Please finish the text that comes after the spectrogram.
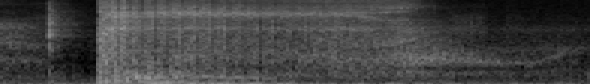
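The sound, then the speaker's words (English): A page turning: a single crisp paper rustle, a brief flick followed by a sustained papery swish lasting about a second before fading out, with no talking. “Page turn noise.”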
